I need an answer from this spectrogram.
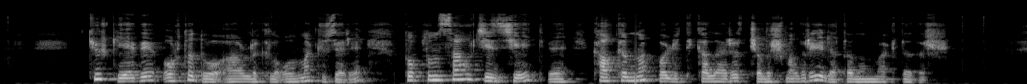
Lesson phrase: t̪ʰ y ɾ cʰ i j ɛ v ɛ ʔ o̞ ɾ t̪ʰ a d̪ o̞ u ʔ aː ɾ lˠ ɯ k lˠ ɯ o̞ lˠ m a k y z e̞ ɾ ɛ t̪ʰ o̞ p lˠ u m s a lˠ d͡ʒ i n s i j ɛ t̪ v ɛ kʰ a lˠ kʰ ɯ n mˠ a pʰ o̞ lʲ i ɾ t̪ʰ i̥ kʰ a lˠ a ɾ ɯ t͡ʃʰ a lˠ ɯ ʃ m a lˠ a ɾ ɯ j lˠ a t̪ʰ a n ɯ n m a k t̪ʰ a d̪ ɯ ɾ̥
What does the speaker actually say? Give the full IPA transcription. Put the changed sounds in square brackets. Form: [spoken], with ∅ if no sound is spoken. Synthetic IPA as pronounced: t̪ʰ y ɾ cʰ i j ɛ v ɛ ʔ o̞ ɾ t̪ʰ a d̪ o̞ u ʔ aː ɾ lˠ ɯ k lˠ ɯ o̞ lˠ m a k y z e̞ ɾ ɛ t̪ʰ o̞ p lˠ u m s a lˠ d͡ʒ i n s i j ɛ t̪ v ɛ kʰ a lˠ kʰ ɯ n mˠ a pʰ o̞ lʲ i [∅] t̪ʰ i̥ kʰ a lˠ a ɾ ɯ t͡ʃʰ a lˠ ɯ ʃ m a lˠ a ɾ ɯ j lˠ a t̪ʰ a n ɯ n m a k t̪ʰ a d̪ ɯ ɾ̥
